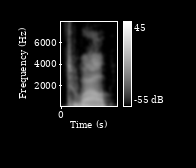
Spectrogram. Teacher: So the F in 12th, we don't pronounce at all.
